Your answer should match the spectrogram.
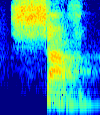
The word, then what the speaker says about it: chave: Então, olha só, na palavra chave, nós contamos 5 letras. Porém, a gente encontra ali apenas 4 fonemas, porque o CH, ele forma apenas um som, que é o som de chave.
